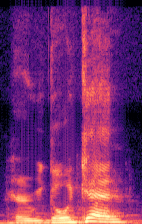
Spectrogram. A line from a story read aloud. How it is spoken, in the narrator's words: Rohan and Rakshit yell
